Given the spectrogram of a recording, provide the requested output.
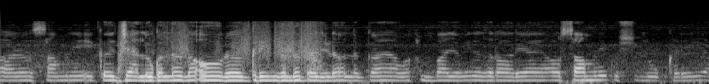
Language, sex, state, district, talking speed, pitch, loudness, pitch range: Punjabi, female, Punjab, Kapurthala, 210 wpm, 185 Hz, -15 LUFS, 180-190 Hz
